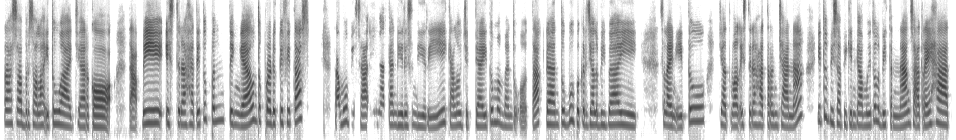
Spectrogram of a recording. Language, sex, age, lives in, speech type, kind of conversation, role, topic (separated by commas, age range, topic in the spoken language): Indonesian, female, 20-24, Indonesia, read, expert-assistant, expert, Bagaimana tubuh memberi tanda kalau saya butuh istirahat sebelum kelelahan?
